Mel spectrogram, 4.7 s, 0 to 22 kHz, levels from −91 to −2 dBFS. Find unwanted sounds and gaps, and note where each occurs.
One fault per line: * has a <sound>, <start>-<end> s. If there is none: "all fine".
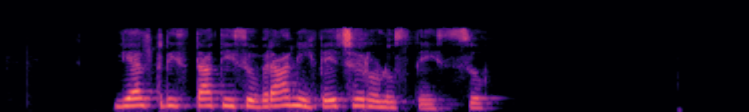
all fine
